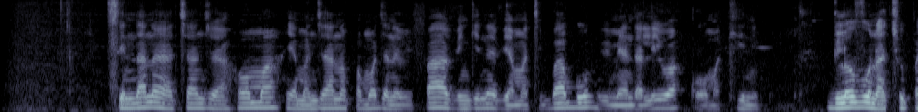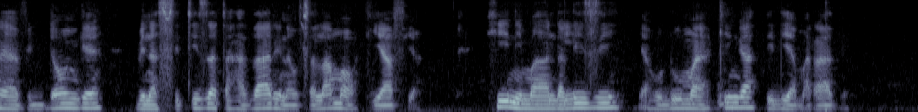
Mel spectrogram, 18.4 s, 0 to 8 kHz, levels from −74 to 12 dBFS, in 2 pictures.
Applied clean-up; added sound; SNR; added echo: none; none; none; none.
